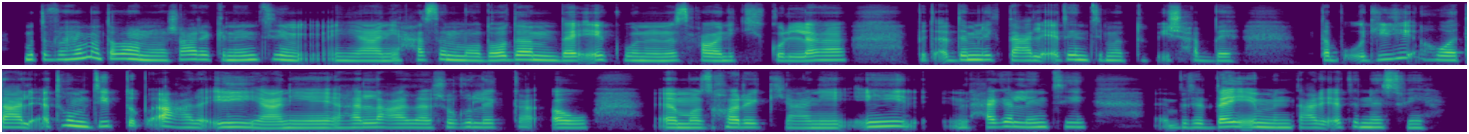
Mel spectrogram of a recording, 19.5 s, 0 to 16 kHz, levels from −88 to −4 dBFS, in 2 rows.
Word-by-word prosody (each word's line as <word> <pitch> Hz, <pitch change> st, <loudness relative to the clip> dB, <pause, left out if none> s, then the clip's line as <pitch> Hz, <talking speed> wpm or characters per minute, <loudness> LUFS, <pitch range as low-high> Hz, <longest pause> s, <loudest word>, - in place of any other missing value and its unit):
متفهِّمة 245 Hz, +6 st, -2 dB
طبعًا 270 Hz, -1 st, +1 dB
مشاعرِك 230 Hz, +2 st, -2 dB
إن 210 Hz, -, -2 dB
أنتِ 235 Hz, +3 st, -3 dB, 0.4 s
يعني 190 Hz, -2 st, -1 dB
حاسّة 220 Hz, +2 st, +1 dB
الموضوع 200 Hz, -2 st, 0 dB
ده 230 Hz, +1 st, +3 dB
مضايقِك، 205 Hz, +1 st, +2 dB
وإن 200 Hz, -1 st, -4 dB
الناس 190 Hz, +2 st, +1 dB
حواليكِ 190 Hz, -1 st, 0 dB, 0.2 s
كلَّها 190 Hz, +4 st, +2 dB, 0.5 s
بتقدّم 220 Hz, +3 st, -2 dB
لِك 230 Hz, 0 st, -3 dB
تعليقات 200 Hz, +3 st, 0 dB
أنتِ 225 Hz, -2 st, -2 dB
ما 205 Hz, -, -4 dB
بتبقيش 190 Hz, -1 st, 0 dB
حابّاها. 185 Hz, -1 st, -6 dB, 0.6 s
طب 205 Hz, -1 st, -3 dB
قولي 195 Hz, -, -7 dB, 0.2 s
لي -, -, +2 dB
هو 220 Hz, -1 st, -1 dB
تعليقاتهم 210 Hz, +6 st, +2 dB
دي 250 Hz, +3 st, +3 dB
بتبقى 250 Hz, -, +2 dB
على 195 Hz, -1 st, -3 dB
إيه 210 Hz, 0 st, +3 dB
يعني، 180 Hz, +2 st, +3 dB
هل 195 Hz, +2 st, +1 dB
على 195 Hz, -1 st, 0 dB
شغلِك 205 Hz, 0 st, -5 dB
أو 185 Hz, 0 st, 0 dB, 0.4 s
آآ، 195 Hz, -, +5 dB
مظهرِك، 200 Hz, +2 st, 0 dB
يعني 180 Hz, 0 st, -4 dB
إيه 250 Hz, +3 st, 0 dB, 0.3 s
الحاجة 210 Hz, +3 st, 0 dB
اللي 220 Hz, -2 st, 0 dB
أنتِ 225 Hz, -, -7 dB, 0.7 s
بتتضايقي 200 Hz, +4 st, +5 dB
من 195 Hz, -2 st, -3 dB
تعليقات 195 Hz, +3 st, -1 dB
الناس 205 Hz, -2 st, +1 dB
فيها؟ 180 Hz, -1 st, -12 dB
205 Hz, 145 wpm, -27 LUFS, 190-220 Hz, 0.7 s, آآ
